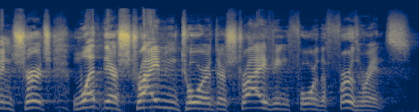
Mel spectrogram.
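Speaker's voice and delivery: loud, high, driving pulpit delivery; fervent shouted sermon; full-force preaching. Real, not acted.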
